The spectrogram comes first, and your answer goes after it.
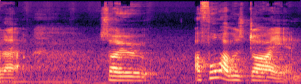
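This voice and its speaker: A woman speaks with a British accent at a medium pitch. Her moderate pace is heard with audible room echo. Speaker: vlogger. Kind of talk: personal testimony vlog. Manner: laid-back.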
